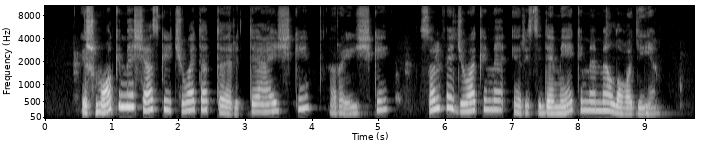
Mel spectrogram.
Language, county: Lithuanian, Šiauliai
